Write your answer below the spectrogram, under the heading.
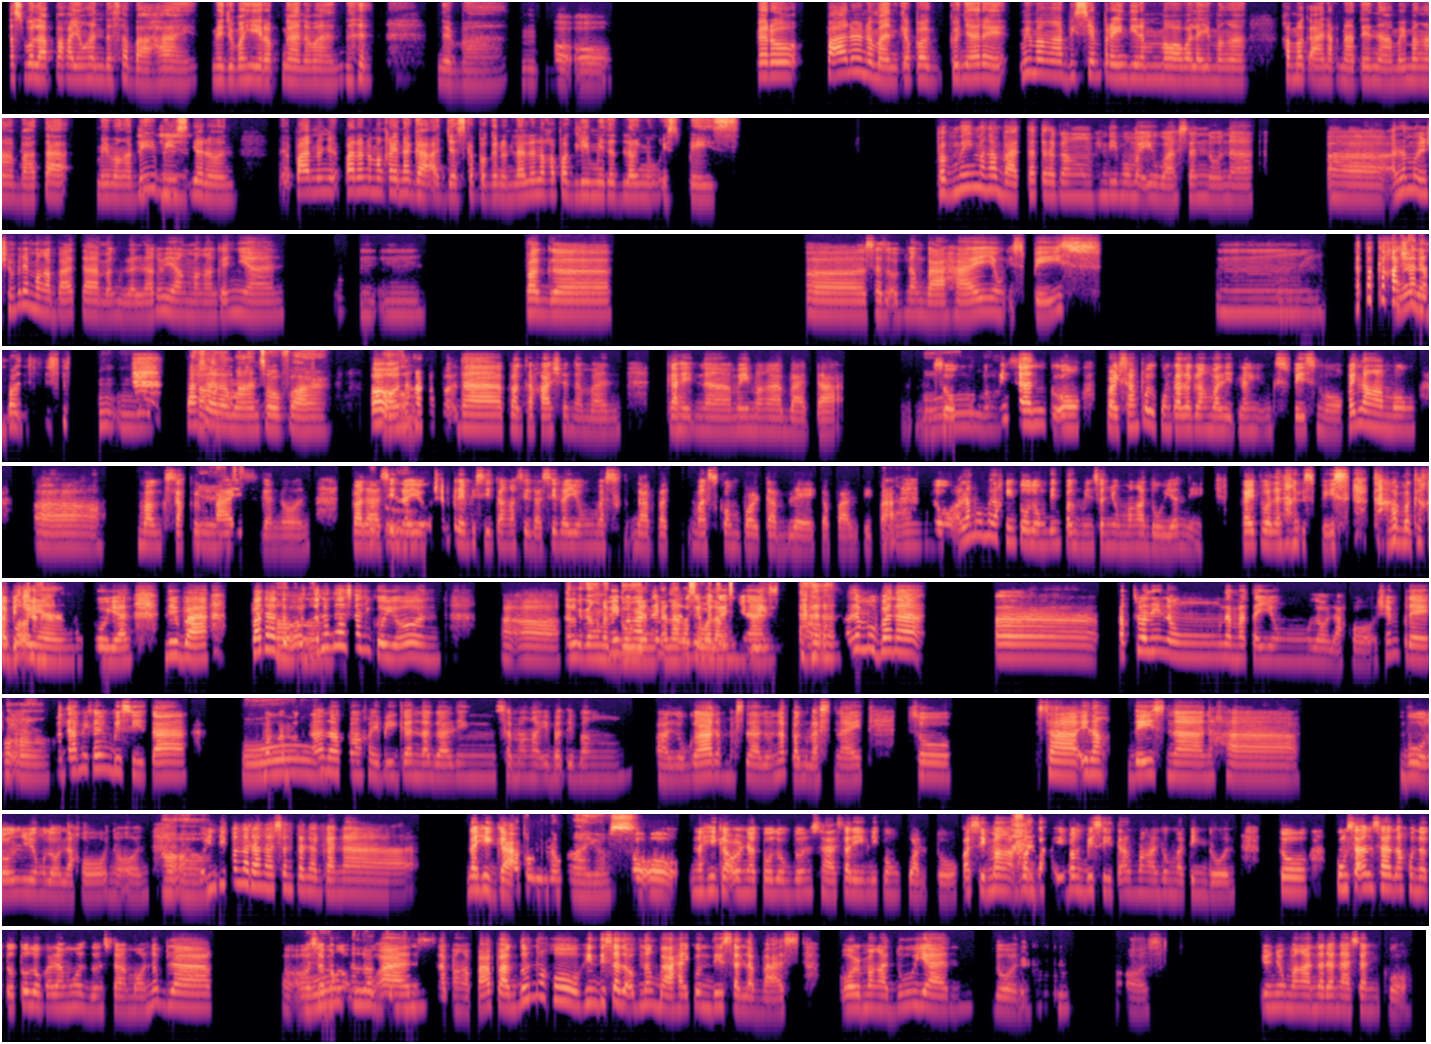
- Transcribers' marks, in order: chuckle; other background noise; chuckle; other noise; laughing while speaking: "wala ng space magkakabit ka na ng duyan"; laugh; unintelligible speech; chuckle
- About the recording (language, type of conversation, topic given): Filipino, podcast, Paano ninyo inaasikaso ang pagdating ng mga bisita sa inyo?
